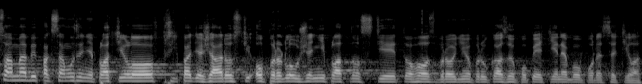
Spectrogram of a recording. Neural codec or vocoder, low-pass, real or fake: none; 14.4 kHz; real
